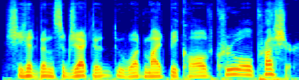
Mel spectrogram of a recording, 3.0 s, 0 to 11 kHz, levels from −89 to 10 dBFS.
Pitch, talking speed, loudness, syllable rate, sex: 120 Hz, 220 wpm, -18 LUFS, 5.5 syllables/s, male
